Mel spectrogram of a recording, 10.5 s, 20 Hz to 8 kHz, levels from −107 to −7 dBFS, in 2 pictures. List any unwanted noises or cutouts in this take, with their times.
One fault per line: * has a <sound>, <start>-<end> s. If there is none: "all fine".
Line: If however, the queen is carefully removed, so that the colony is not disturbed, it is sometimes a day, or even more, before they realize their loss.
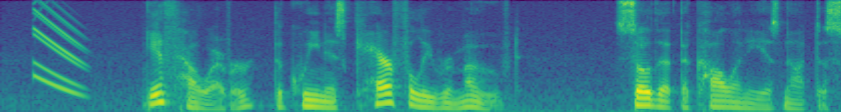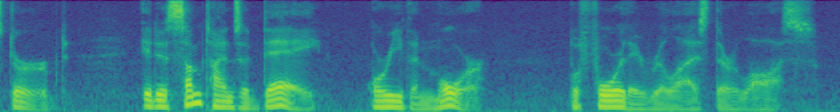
* has a chirp, 0.2-0.6 s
